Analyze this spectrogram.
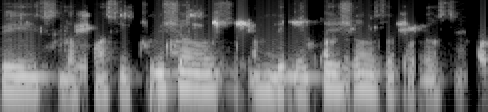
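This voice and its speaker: A man speaks at a fairly slow pace. His voice has vocal fry. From Nigeria. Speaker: podcast host, evangelist. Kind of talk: interview.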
